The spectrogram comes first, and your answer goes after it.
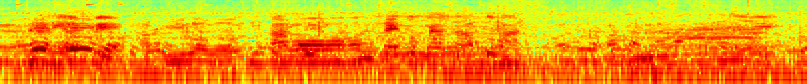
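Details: Short wavering moos from the big bull Bimasakti as it is unloaded from a truck, overlapping with men shouting and chatting nearby.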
